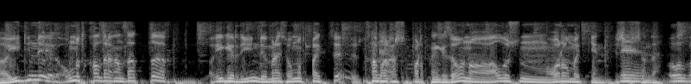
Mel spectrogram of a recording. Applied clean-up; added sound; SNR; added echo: none; none; none; none.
